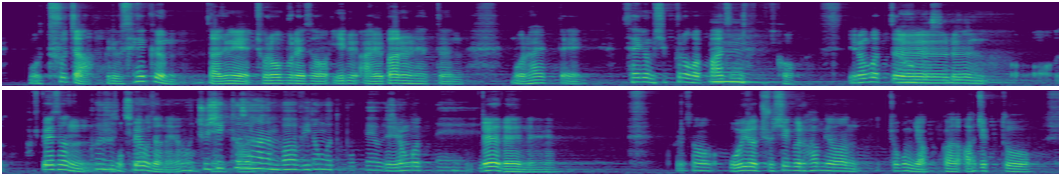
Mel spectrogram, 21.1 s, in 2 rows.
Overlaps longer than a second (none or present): present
